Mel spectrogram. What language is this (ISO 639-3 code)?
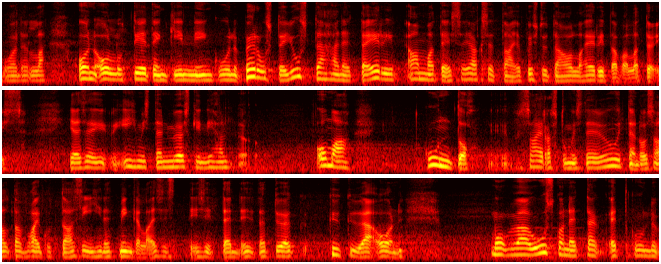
fin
